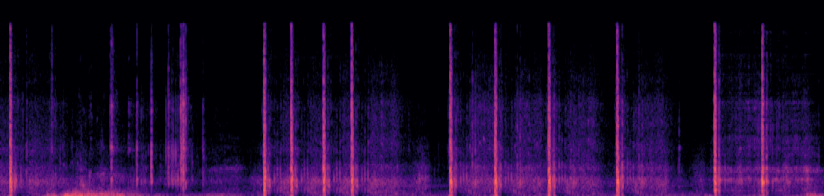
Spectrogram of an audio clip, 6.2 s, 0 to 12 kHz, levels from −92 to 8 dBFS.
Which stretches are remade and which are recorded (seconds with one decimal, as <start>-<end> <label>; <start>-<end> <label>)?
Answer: 0.0-5.3 recorded; 5.3-6.2 remade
